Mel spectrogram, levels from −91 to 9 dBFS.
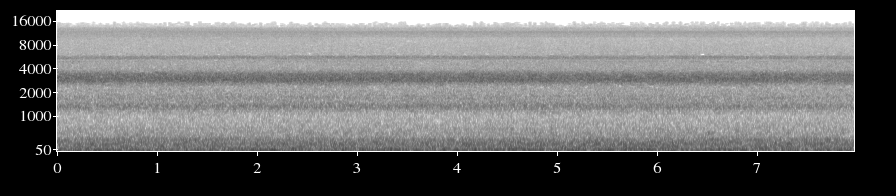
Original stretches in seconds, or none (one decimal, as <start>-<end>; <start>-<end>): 0.9-1.7; 5.2-6.8; 7.6-8.0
